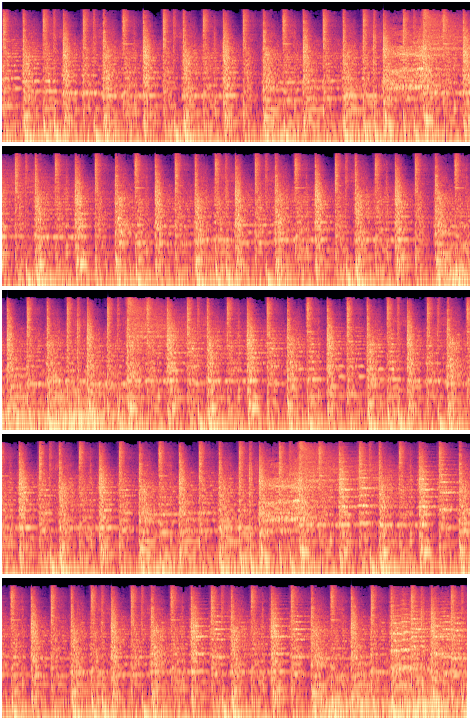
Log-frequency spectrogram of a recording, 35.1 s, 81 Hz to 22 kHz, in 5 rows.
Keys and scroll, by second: 10.4-11.9 typing.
